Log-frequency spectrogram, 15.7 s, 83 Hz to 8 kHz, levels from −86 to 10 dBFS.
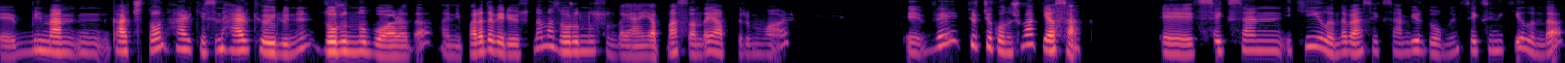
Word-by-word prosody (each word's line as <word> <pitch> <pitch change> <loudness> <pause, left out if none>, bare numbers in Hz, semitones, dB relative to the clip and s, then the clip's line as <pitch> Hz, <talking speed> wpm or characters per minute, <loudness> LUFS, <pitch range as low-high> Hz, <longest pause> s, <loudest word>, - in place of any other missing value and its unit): eee, 140 -1 -7
bilmem 190 -2 +3 0.4
kaç 195 -1 +4
ton 235 +6 0
herkesin 225 -4 -3
her 215 -1 +6
köylünün 195 - 0
zorunlu 195 -1 +5
bu 155 -2 +1
arada, 145 - -1
hani, 145 -1 -15
para 175 +4 +2
da 220 - +4
veriyorsun 170 +6 -1
ama 285 +2 -3
zorunlusun 195 - -3
da, - - -8
yani, 145 0 -6
yapmazsan 165 +2 -2
da - - -2
yaptırımı 170 -3 -3
var. 295 - -11 1.1
Eee, 180 -3 -7
ve 350 +9 -1
Türkçe 285 -4 0
konuşmak 235 - 0
yasak. 205 -1 +4 0.7
Eee, 165 -2 -1
82 210 +4 -5
yılında 195 -9 -3
ben 175 0 +3
81 195 0 -8
doğumluyum, 170 +4 -12
82 210 -1 -9
yılında 205 - -3
195 Hz, 135 wpm, -24 LUFS, 170-215 Hz, 1.1 s, her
